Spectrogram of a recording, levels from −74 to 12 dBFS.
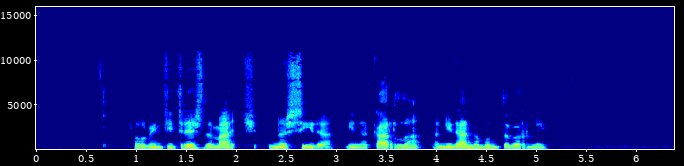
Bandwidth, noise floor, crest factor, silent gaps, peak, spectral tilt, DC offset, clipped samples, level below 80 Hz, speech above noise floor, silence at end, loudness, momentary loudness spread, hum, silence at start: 11.5 kHz; -68 dBFS; 22 dB; none; -8 dBFS; -5 dB/octave; under 0.1%; under 0.1%; -82 dBFS; 41 dB; 1.3 s; -28 LUFS; 9 LU; none; 1 s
